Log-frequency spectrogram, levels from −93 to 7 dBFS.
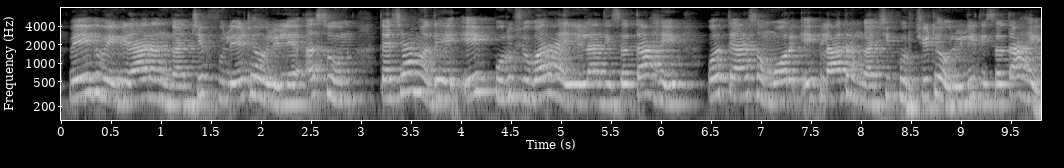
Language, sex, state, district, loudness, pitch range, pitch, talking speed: Marathi, female, Maharashtra, Aurangabad, -19 LUFS, 240-290 Hz, 265 Hz, 130 wpm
